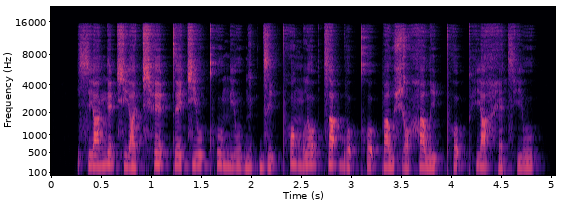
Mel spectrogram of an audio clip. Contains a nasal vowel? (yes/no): yes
